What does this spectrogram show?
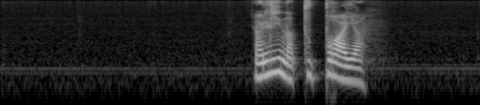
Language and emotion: Russian, angry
